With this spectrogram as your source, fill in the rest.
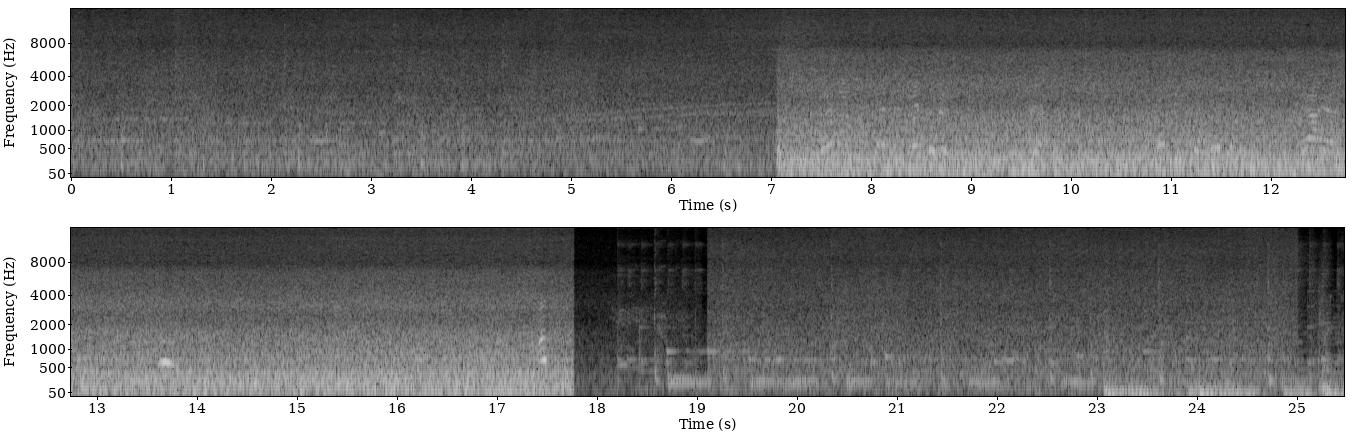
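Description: Rushing river water during a crossing on the hike to Tugela Falls, a steady broadband wash that swells louder mid-way, then drops to a quieter flow with faint handling knocks near the end.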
